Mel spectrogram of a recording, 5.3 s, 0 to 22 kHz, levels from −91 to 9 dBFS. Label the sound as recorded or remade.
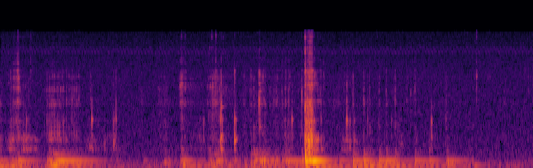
recorded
